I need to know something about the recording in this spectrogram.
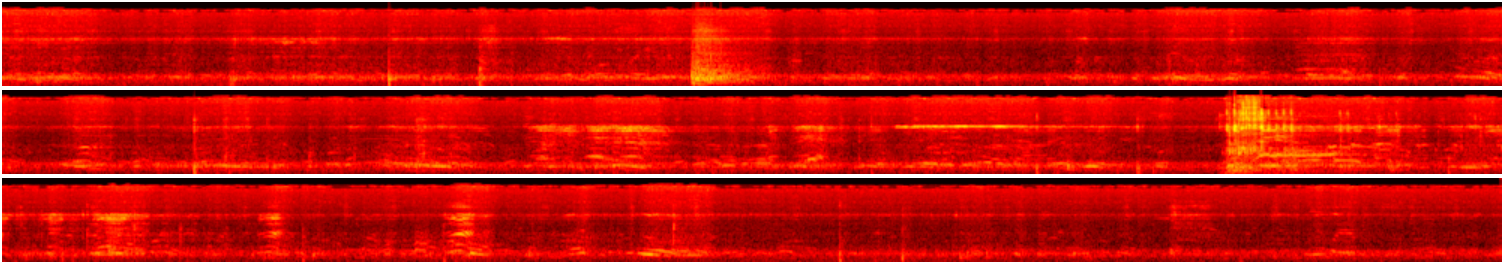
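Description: Men call out to each other across an outdoor pitch.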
